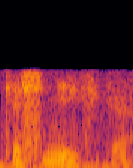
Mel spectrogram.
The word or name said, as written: che significa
